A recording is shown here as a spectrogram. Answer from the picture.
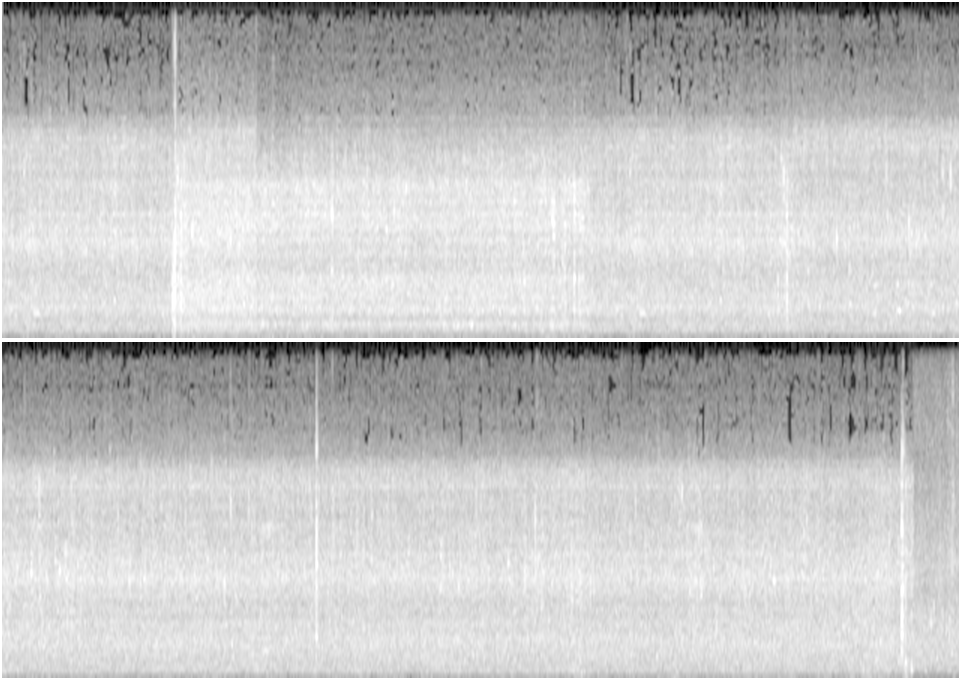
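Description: Shallow, rocky river running over stones in small rapids: a steady, even rush of flowing water.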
